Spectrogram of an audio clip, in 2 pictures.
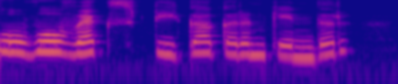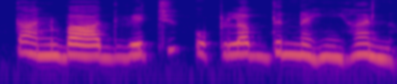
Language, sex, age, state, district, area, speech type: Punjabi, female, 30-45, Punjab, Patiala, urban, read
